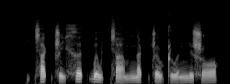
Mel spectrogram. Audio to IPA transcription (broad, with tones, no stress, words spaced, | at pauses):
ca˦˥k̚ʂi˨˩˨ xəː˦˥t̚ɓə˧w ca˨˩˦mna˦˥k̚ʂə˨˩w ʈu˨˩˨ə̯ŋi˧˥ ʂɔ˧˥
